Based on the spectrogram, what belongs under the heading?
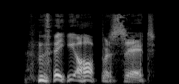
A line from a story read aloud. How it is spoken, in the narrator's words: Headmaster Sleet chuckled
